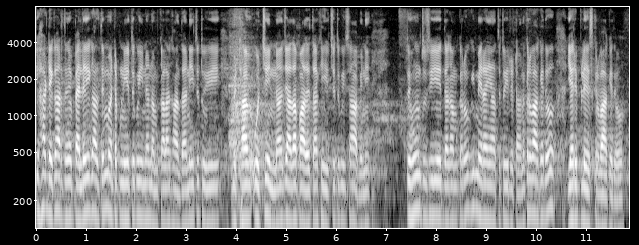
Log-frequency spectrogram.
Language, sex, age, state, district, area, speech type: Punjabi, male, 18-30, Punjab, Gurdaspur, rural, spontaneous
